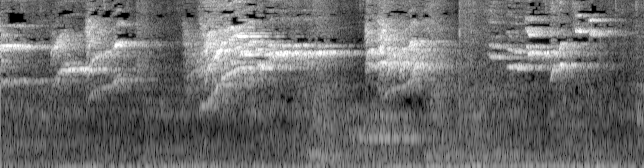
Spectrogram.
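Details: Jaspe canary singing high twittering phrases with a sharp slurred note, then quieter chirps and short trills.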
